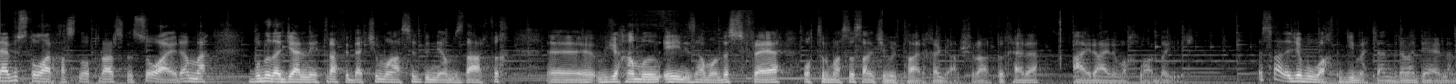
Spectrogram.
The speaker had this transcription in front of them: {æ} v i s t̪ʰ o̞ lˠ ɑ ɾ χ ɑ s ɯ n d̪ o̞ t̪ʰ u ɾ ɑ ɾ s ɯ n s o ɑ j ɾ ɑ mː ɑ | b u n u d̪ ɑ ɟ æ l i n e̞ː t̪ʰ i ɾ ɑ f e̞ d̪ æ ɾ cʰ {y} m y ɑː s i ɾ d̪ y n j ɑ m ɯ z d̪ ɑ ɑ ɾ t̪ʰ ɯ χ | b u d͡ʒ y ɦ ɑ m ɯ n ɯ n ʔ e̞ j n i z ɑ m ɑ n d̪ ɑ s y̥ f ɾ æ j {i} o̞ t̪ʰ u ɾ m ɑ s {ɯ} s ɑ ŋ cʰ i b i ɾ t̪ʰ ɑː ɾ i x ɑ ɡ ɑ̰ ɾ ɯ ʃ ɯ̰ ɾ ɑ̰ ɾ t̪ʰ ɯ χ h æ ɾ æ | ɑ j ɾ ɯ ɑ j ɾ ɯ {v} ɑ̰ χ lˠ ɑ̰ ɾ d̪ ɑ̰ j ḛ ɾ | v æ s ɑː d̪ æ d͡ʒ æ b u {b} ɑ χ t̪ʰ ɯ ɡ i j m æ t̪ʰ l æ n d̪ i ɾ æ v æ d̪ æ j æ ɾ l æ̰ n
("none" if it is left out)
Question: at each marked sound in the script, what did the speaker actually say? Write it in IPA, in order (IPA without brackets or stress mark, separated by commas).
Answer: æ, i, æ, ɯ, v, v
